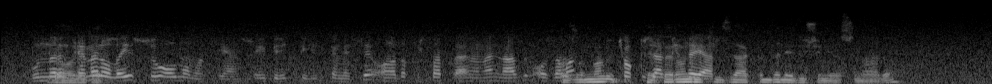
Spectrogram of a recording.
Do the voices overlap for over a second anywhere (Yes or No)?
Yes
